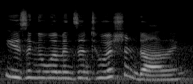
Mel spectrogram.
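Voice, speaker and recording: A woman's voice: high-pitched, expressive, a little fast, slight background noise. Winifred, played by a teen girl, an airy, echoing seer. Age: teens. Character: mysterious, affected young seer woman. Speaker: student actor. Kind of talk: amateur radio play acting. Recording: echoey room with long reverb.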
